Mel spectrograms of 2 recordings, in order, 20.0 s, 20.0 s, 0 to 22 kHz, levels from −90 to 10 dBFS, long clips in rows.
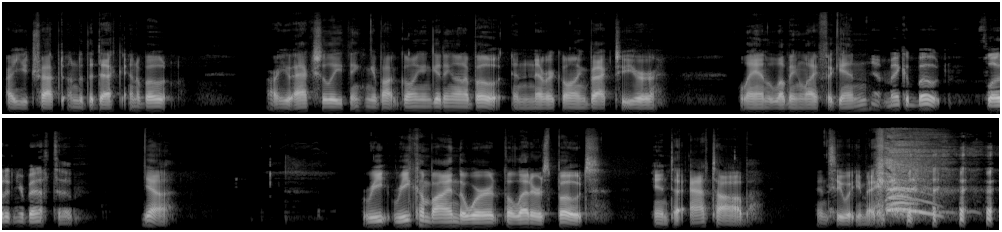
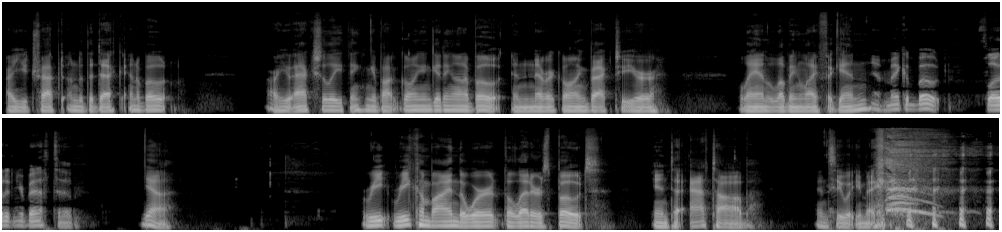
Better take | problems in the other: second | thin; very; fading below 350 Hz

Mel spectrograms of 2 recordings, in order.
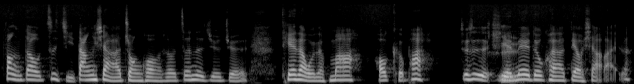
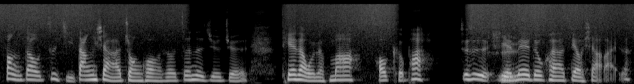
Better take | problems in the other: first | hiss; loud; until 2 s, from 3 to 4 s and from 4.5 s on; 9 dB below the speech; faint in the first

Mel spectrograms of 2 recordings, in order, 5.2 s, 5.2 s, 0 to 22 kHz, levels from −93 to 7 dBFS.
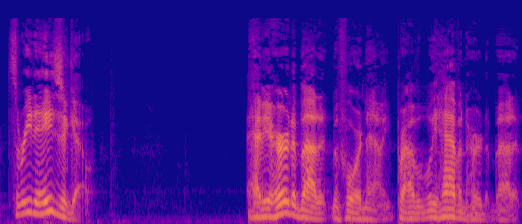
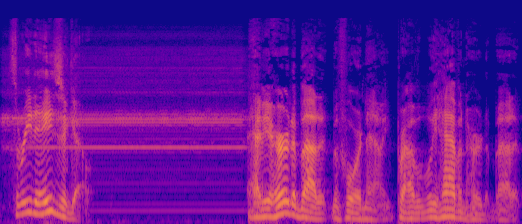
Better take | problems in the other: first | alarm; faint; until 2.5 s; peak 10 dB below the speech

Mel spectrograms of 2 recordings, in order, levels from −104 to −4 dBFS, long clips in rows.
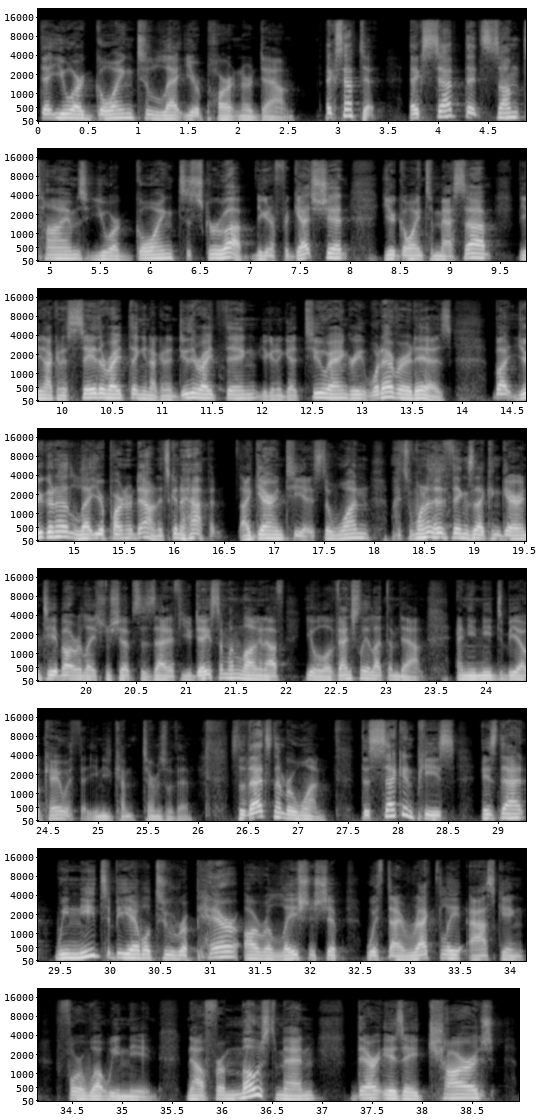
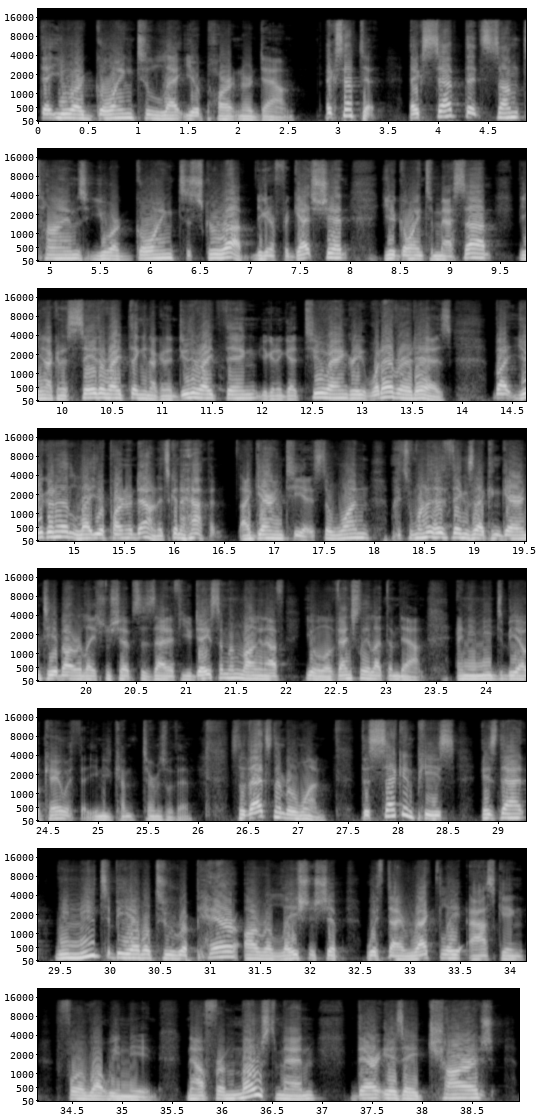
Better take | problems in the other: first | distortion; slight; 9% of the sound clipped

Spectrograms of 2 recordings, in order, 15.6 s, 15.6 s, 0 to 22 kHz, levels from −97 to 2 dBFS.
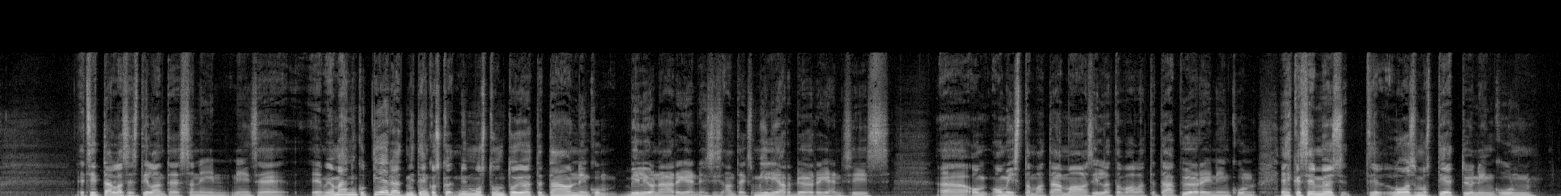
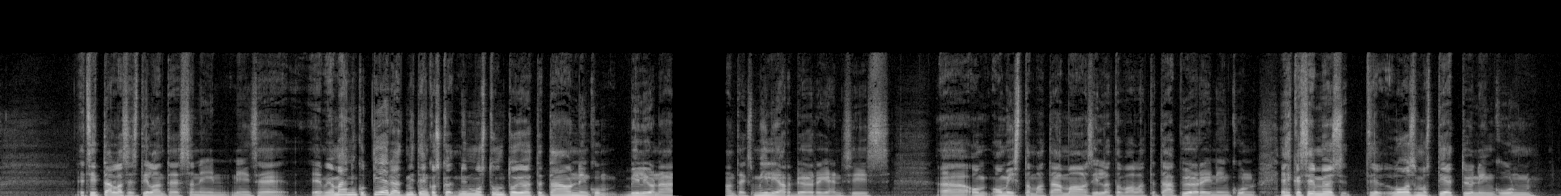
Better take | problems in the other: first | audio cutting out; at 6.5 s for 0.5 s

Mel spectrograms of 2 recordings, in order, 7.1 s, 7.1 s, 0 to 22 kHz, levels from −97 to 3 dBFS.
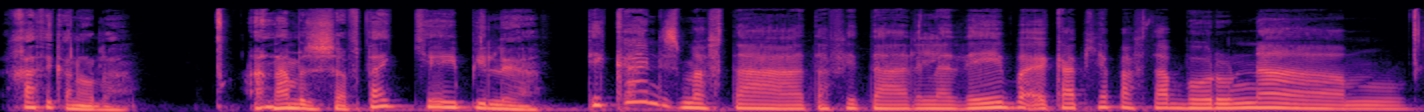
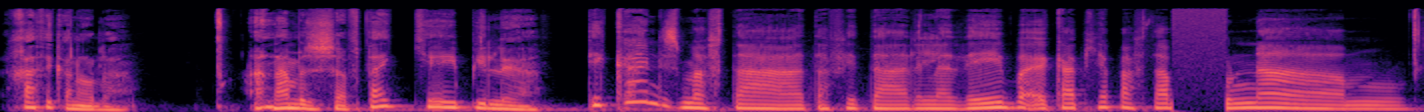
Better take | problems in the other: first | audio cutting out; filled with static; at 6 s

